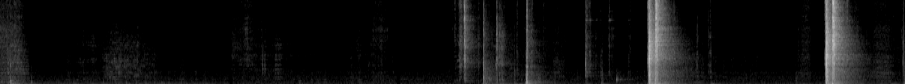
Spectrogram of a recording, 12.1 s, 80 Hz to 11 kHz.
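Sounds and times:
nail gun firing: 0:08.6 - 0:09.3, 0:11.0 - 0:11.6.

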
